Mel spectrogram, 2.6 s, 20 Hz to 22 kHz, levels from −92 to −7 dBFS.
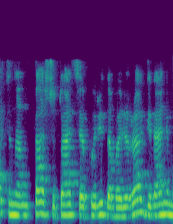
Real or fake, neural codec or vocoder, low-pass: real; none; 7.2 kHz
